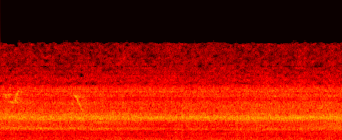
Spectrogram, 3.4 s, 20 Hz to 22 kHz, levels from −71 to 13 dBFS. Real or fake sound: fake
